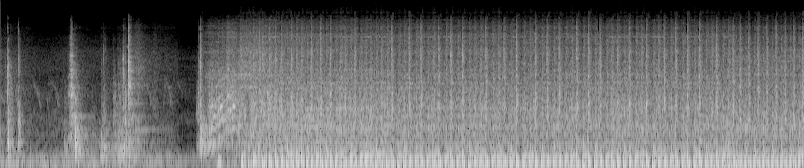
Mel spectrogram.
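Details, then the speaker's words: Craftsman riding mower, bought cheap and jump-started with a booster pack, oil checked: cranks, catches and runs a rough lumpy beat but won't rev, no throttle response. The owner suspects a plugged muffler, and a rats/ants nest was found. "I wonder if the muffler's plugged. It's having a hard time revving up. I bet you the muffler's plugged."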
